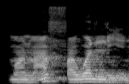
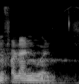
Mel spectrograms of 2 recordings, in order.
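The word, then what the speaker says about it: فَوَلِّ: Qiblatan tardaha fawalli ini ya, bukan falanwal.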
